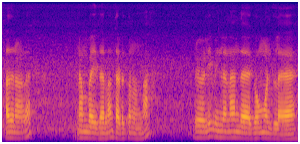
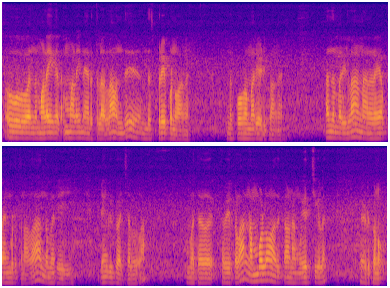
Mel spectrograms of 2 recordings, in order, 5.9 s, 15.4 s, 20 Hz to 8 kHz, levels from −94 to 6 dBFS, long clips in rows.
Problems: constant background noise, background conversations at intervals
